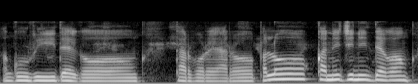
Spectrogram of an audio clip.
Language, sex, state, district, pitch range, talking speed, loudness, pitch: Chakma, female, Tripura, Unakoti, 155-215 Hz, 115 wpm, -14 LUFS, 175 Hz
